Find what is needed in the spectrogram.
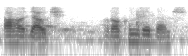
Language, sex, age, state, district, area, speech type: Odia, male, 30-45, Odisha, Puri, urban, conversation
